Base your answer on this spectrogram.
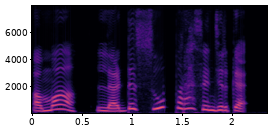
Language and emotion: Tamil, happy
